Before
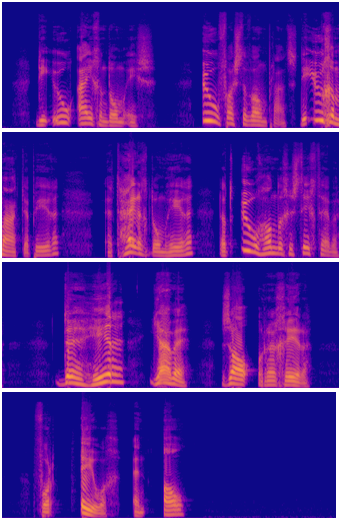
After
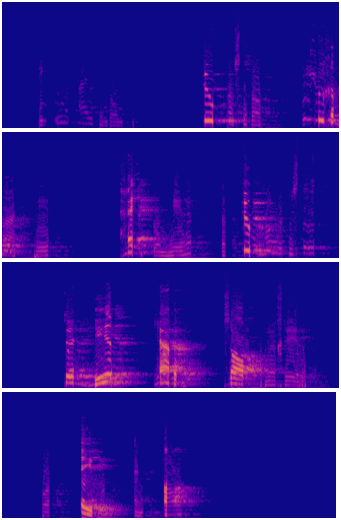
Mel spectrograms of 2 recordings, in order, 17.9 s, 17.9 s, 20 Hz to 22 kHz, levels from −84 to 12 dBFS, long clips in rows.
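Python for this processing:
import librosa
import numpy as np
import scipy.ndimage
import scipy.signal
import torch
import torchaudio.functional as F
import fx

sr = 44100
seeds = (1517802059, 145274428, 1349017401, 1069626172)

y = fx.bin_expand(x, sr, power=2.0)
y = scipy.signal.sosfilt(scipy.signal.butter(2, 9800.0, 'lowpass', fs=sr, output='sos'), y)
y = fx.high_shelf(y, sr, hz=2900.0, db=-8.0)
y = fx.hum_notches(y, sr, base_hz=60, count=9)
y = fx.level_steps(y, sr, step_db=23)
y = fx.dmg_crackle(y, sr, seeds[0], per_s=380.0, level_db=-53.0)
y = np.sign(y) * np.maximum(np.abs(y) - 10.0 ** (-51.0 / 20.0), 0.0)
y = fx.rev_freeverb(y, sr, rt60_s=0.66, hf_ratio=0.7, predelay_ms=95, drr_db=13.5)
y = fx.upward_expand(y, sr, threshold_db=-46.0, expansion=1.5, at=(0.52, 3.01), fade=0.02)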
